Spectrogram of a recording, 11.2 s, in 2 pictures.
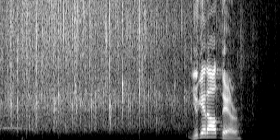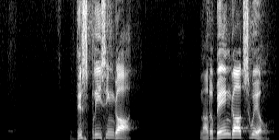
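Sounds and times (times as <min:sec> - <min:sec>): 
audience applause: 0:00.0 - 0:03.8
speech: 0:03.8 - 0:04.9, 0:07.1 - 0:08.3, 0:09.6 - 0:11.0.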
